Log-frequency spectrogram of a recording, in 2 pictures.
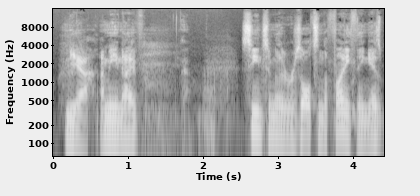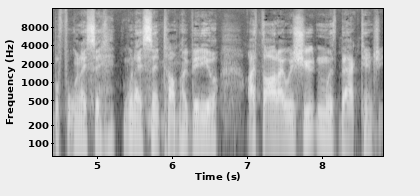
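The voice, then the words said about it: Hoarse, fading voice. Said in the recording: “if you can't tell, I'm losing my voice because Tom and I have just been going back and forth the whole time”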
